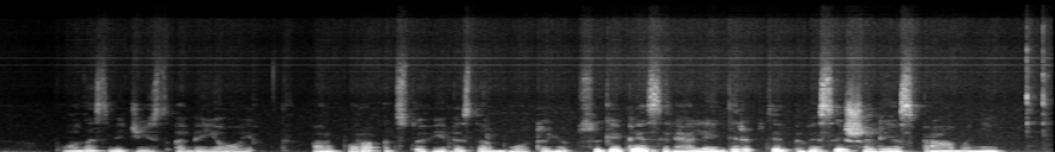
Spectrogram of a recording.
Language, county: Lithuanian, Vilnius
